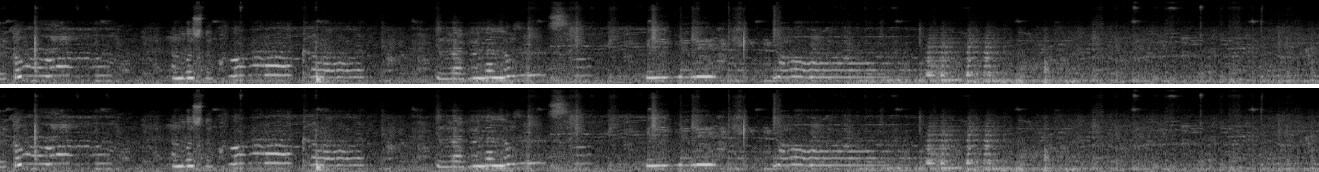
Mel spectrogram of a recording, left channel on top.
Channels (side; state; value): both; identical; correlation 1.00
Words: ang gusto ko ka lagi na lang sa piling mo.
